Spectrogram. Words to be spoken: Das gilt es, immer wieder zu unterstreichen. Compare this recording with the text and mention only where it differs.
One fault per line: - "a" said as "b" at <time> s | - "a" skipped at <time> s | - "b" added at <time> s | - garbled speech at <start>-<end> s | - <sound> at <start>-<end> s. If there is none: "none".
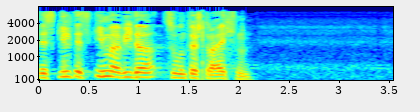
none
